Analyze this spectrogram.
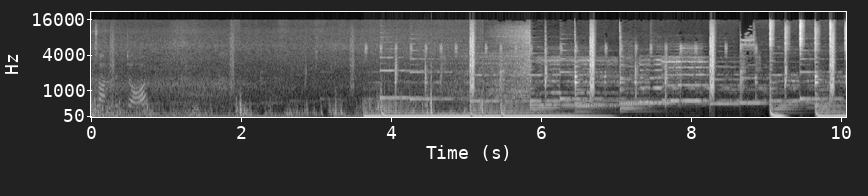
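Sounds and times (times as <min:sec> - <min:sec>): wind buffeting microphone: 0:00.0 - 0:06.3
loud music with heavy bass: 0:03.6 - 0:10.0.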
